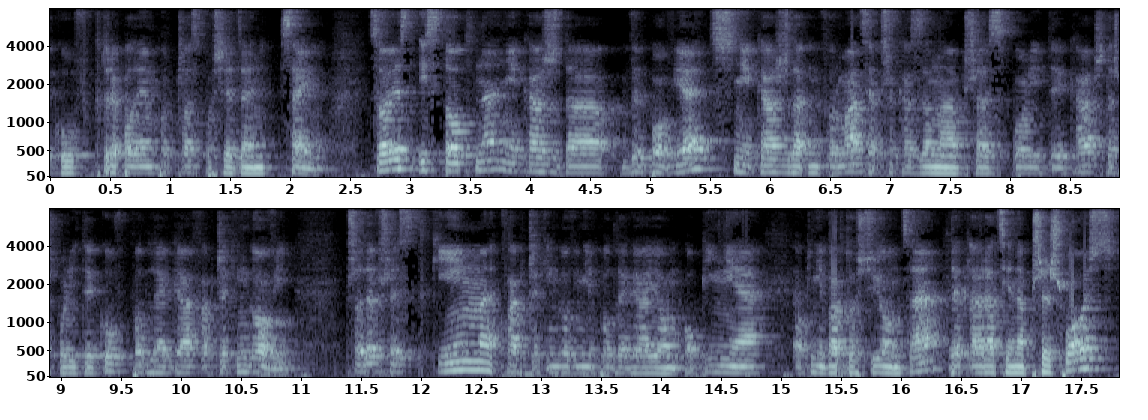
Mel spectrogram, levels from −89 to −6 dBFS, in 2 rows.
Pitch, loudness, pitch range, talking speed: 110 Hz, -33 LUFS, 105-120 Hz, 110 wpm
